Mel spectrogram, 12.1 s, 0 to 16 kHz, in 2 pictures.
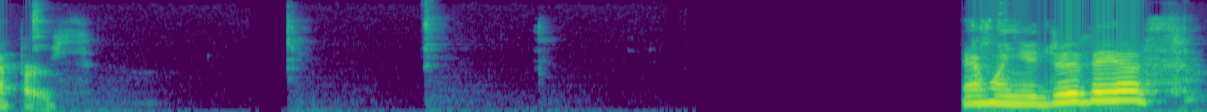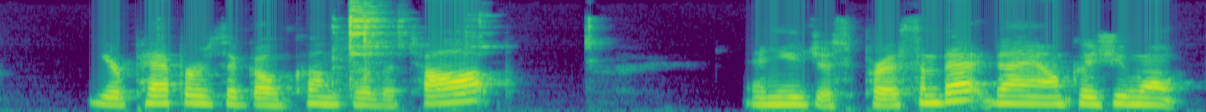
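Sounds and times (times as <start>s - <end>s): knife tapping glass jar: 7.7s - 8.6s.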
